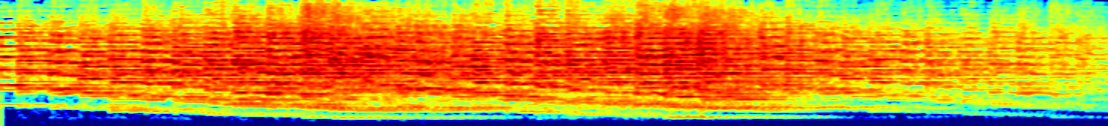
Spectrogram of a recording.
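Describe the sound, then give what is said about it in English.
Church bells in Cornwall peal continuously, several overlapping tones ringing in a rich, steady cascade that fills the space before slowly fading slightly toward the end; no voices are heard. “Or you could just go along when you hear the bells ringing.”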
